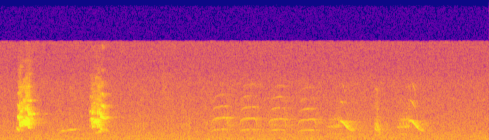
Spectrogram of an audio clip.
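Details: Common hill myna carrying nest material outside its cage: two sharp, harsh high notes half a second apart, then a run of soft, thin whistled notes and short downslurred chirps.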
